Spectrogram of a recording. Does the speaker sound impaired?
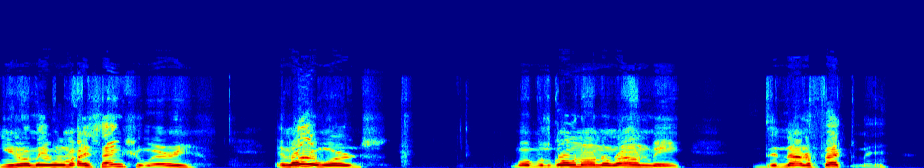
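Yes: cerebral palsy; wheelchair bound.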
